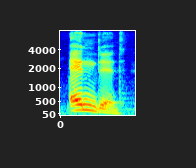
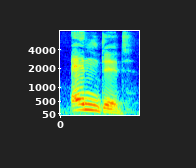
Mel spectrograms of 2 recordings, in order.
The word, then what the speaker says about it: ended: Ended. Id. Ended.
